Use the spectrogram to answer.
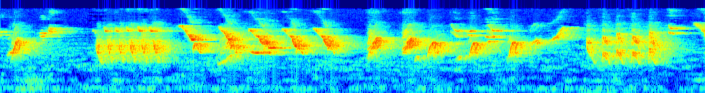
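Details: Caged European goldfinch males, one mature and one two years old, face off in song. Continuous bright, fast twittering with liquid trills and buzzy notes, briefly pausing near the end, then resuming.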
